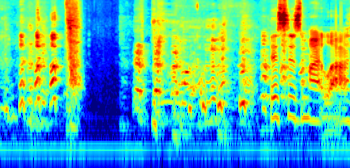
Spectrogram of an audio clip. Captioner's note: spits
